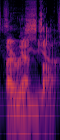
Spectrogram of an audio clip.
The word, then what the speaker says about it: Nemanja: Trust me, as someone named Dieter Kurtenbach, I can understand mispronouncing the name. It's Nemanja.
